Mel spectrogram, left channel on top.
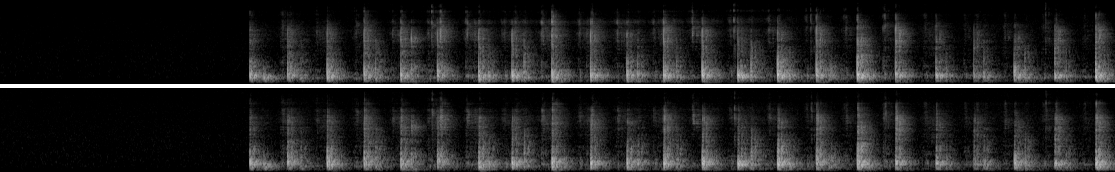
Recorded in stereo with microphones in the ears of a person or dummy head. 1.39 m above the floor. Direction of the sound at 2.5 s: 15° left (ahead or behind).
